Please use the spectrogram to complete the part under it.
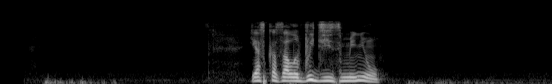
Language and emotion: Russian, angry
